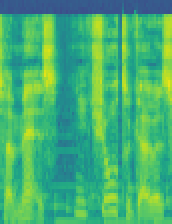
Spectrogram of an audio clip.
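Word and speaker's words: Hermès: Commonly mispronounced as Hermes, Hermes is a French fashion company which deals with extremely high-end commodities.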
